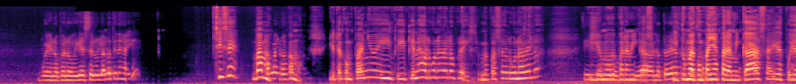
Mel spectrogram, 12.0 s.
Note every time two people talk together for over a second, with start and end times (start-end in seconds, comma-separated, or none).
8.8-10.6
